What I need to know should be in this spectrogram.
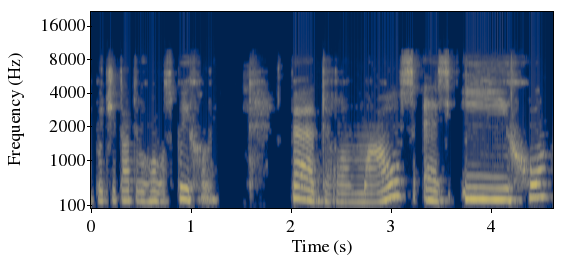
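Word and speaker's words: hijo: Педро маус іхо. Х не читається. Іхо де ун аман і унаспаньола.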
